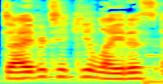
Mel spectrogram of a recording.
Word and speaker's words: diverticulitis: It's pronounced diverticulitis and a barium enema.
